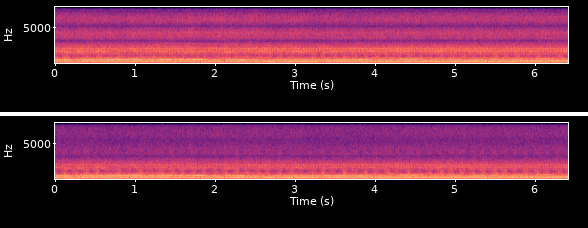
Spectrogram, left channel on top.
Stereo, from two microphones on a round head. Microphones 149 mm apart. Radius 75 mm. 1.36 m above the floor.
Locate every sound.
0.0 s a motorcycle: 85° left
